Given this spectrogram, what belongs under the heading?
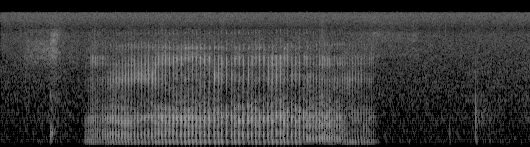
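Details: Boston Terrier dreaming while asleep, giving one long, fluttering, rattling snoring breath in a quiet room.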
